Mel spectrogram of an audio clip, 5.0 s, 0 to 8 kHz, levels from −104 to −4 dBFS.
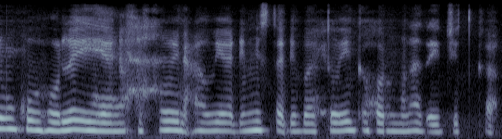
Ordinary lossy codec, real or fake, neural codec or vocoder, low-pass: none; fake; autoencoder, 48 kHz, 32 numbers a frame, DAC-VAE, trained on Japanese speech; 7.2 kHz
